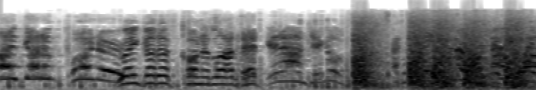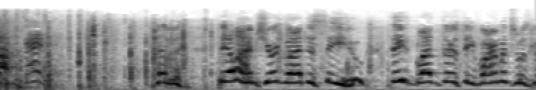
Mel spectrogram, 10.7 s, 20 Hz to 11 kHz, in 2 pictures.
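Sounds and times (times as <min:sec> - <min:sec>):
speech: 0:01.3 - 0:05.8, 0:06.9 - 0:10.7
gunshots in a Western shootout: 0:03.4 - 0:05.8
person shouting: 0:03.9 - 0:05.7.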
